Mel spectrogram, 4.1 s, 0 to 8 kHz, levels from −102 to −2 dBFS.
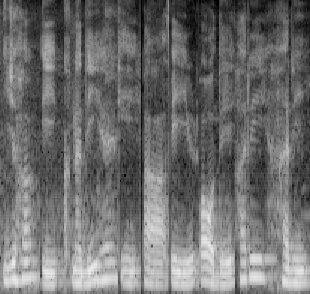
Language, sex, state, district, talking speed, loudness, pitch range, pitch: Hindi, male, Uttar Pradesh, Muzaffarnagar, 145 wpm, -17 LUFS, 115-160 Hz, 125 Hz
